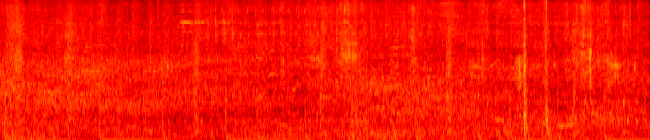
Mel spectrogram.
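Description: Steady road traffic noise from cars and motorcycles passing along a street.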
